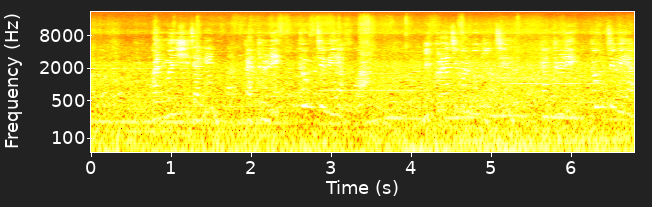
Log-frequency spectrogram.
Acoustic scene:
bus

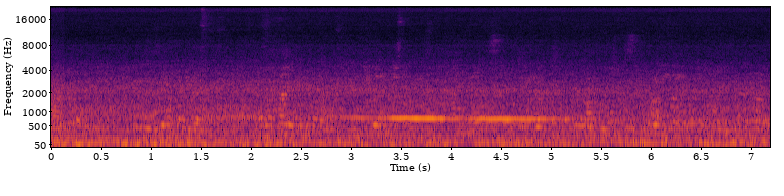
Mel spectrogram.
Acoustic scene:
subway train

